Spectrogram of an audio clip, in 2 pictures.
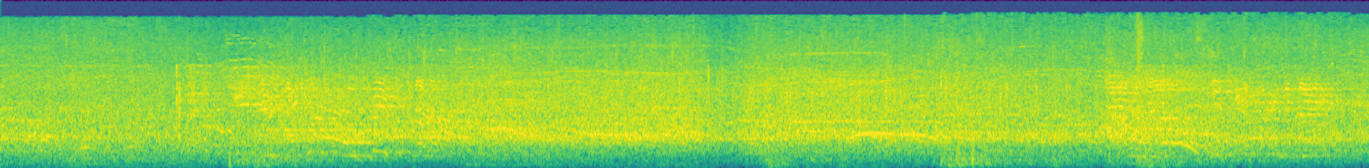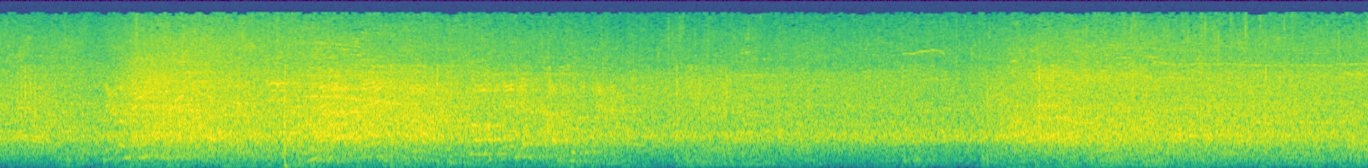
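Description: Ice skates scrape and swish across the ice.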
